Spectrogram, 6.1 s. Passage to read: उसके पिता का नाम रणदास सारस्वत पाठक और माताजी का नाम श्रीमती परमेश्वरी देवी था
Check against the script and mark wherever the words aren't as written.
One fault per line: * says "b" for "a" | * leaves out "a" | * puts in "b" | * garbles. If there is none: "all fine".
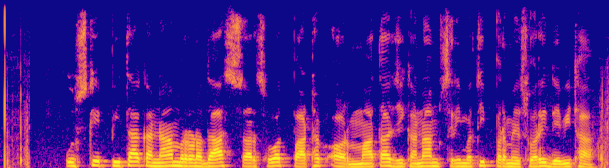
all fine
